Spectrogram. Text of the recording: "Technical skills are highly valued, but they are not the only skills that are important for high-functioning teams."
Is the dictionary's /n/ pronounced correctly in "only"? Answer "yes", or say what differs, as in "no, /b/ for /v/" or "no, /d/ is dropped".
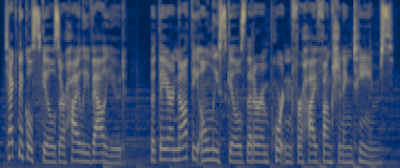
yes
